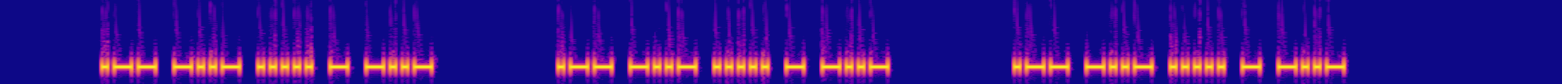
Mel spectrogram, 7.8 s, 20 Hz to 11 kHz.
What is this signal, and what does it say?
Morse code, heard as a keyed tone, about 37 wpm, 700 Hz. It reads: WX5TX WX5TX WX5TX
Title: USA Call Signs - 5 Characters - Repeated 3x - 40wpm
